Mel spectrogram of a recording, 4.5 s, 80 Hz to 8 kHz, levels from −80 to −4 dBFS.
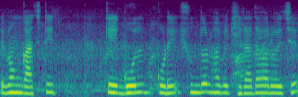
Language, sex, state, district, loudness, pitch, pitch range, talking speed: Bengali, female, West Bengal, Jalpaiguri, -17 LUFS, 220 Hz, 210-225 Hz, 120 wpm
